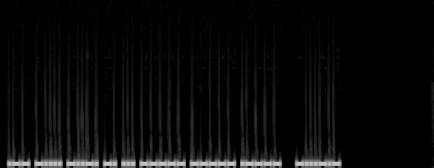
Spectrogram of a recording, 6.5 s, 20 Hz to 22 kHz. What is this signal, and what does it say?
Morse code, heard as a keyed tone, about 34 wpm, 700 Hz. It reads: W6/NS001 <BK>
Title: SOTA QSO Practice 35wpm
